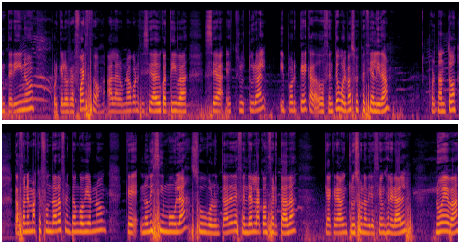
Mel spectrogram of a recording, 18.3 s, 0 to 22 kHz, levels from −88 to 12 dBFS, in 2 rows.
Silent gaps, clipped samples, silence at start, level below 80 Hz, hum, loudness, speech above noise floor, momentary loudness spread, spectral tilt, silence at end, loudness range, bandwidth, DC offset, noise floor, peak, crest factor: none; under 0.1%; 0 s; -40 dBFS; none; -18 LUFS; 32 dB; 9 LU; -5.5 dB/octave; 0 s; 3 LU; 17 kHz; under 0.1%; -49 dBFS; -4 dBFS; 14 dB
